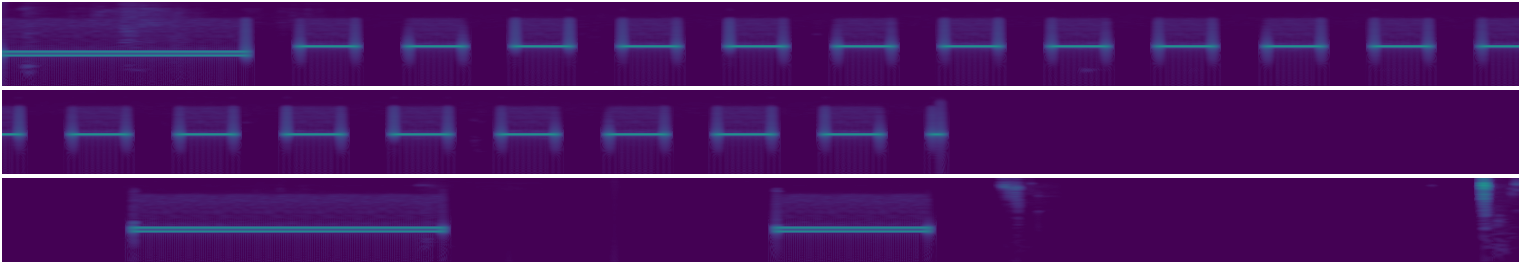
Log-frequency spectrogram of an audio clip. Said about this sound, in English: Okay. So we got a dial tone again there.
